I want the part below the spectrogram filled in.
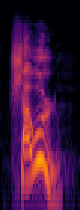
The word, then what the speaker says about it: Shaoul: Et d'ailleurs, son nom, Shaoul, si on veut prendre la prononciation hébraïque, évoque le nom du premier roi d'Israël, Saül.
